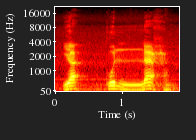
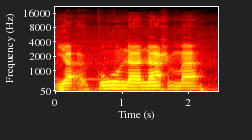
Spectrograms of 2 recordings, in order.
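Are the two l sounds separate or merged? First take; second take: merged; separate. First: The two l sounds merge into one. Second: The two l sounds are separate.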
